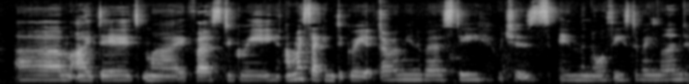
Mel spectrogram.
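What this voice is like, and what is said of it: English accent. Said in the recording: “obviously I'm from England. You can probably tell by the accent.”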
